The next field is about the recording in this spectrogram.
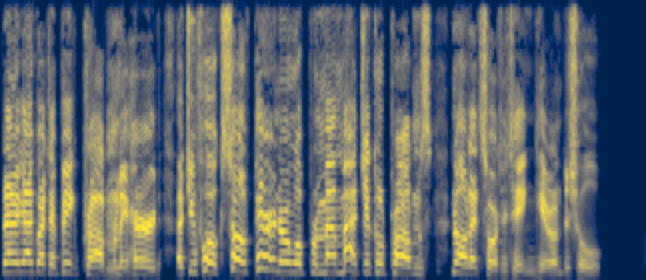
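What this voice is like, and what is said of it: Leprechaun character voice with accent. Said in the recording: “I'm a leprechaun. I'm not Irish. I'm a leprechaun, so please don't badger about me accent. It's just how me talk.”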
